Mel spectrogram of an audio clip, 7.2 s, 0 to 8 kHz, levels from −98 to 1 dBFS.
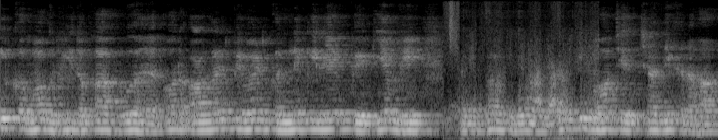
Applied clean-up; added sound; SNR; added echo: neural separator model SepFormer DNS4.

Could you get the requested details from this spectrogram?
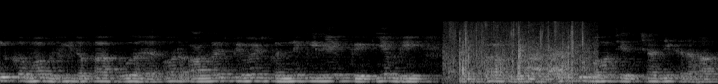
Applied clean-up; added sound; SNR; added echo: none; Run; 1 dB; reverberation time 0.8 s.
